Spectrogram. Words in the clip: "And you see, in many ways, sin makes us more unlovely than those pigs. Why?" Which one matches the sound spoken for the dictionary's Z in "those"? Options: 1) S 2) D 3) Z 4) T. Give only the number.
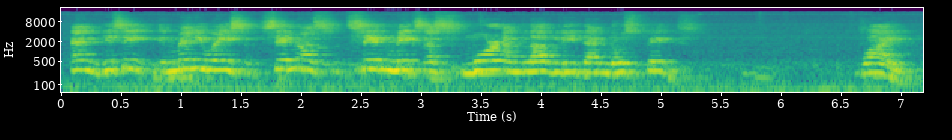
1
